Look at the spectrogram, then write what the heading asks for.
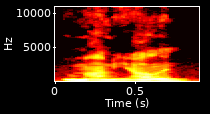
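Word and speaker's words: Umanmielen: Uh, people struggle to pronounce that last name. Uh, again, it's Umami Ellen for those who struggle.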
